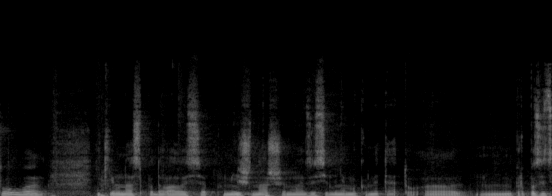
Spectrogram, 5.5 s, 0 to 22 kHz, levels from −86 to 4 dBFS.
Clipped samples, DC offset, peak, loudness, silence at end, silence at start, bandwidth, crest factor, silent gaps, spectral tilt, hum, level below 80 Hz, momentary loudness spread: under 0.1%; under 0.1%; -24 dBFS; -42 LUFS; 0 s; 0 s; 16 kHz; 18 dB; none; -5 dB/octave; none; -66 dBFS; 9 LU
